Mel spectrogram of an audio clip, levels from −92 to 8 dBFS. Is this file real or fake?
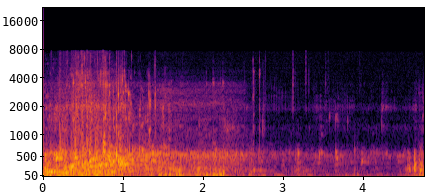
fake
